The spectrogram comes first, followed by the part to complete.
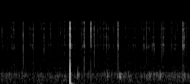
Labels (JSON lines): {"label": "ambient", "recorder": "HydroMoth"}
